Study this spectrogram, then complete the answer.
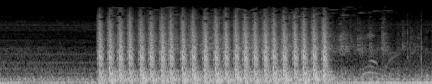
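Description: Twin guns fire in a rapid burst.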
